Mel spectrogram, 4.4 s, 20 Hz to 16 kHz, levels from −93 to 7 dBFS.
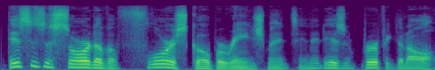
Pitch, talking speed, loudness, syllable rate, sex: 135 Hz, 195 wpm, -19 LUFS, 5.0 syllables/s, male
